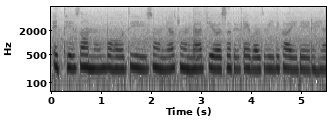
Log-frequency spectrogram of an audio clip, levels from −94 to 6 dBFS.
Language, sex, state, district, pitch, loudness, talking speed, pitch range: Punjabi, female, Punjab, Kapurthala, 225 Hz, -13 LUFS, 140 wpm, 220-235 Hz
